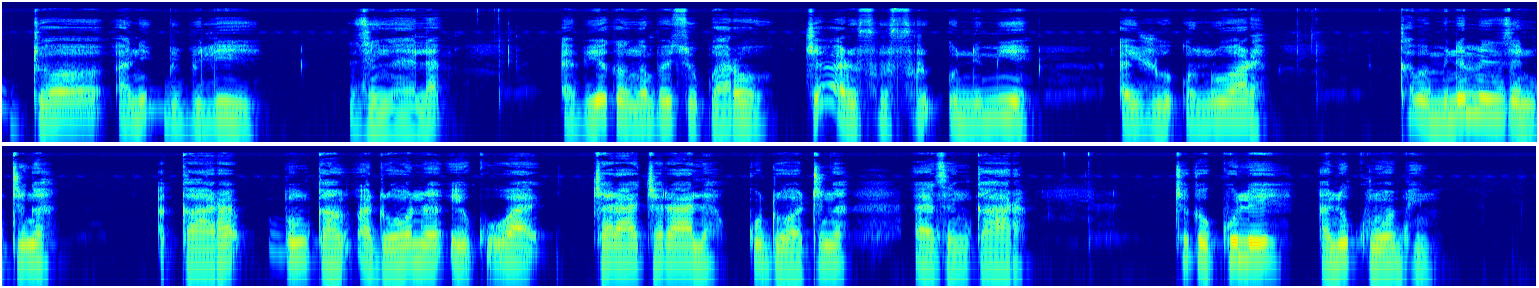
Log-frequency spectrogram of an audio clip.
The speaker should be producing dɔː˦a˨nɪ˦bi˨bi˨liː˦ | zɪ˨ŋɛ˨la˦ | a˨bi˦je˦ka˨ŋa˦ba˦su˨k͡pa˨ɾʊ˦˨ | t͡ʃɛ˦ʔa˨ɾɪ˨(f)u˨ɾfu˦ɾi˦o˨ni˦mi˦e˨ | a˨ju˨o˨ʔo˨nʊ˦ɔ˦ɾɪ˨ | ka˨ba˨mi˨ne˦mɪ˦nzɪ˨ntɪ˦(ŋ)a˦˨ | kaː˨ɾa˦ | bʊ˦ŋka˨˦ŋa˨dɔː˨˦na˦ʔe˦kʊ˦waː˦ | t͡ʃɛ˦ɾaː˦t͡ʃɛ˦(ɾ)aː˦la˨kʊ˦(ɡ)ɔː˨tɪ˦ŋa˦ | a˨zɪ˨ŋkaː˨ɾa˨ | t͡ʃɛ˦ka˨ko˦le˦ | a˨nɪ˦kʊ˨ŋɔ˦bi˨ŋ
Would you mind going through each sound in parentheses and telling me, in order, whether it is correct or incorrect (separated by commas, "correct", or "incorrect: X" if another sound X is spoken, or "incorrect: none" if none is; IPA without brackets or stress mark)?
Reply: correct, correct, correct, incorrect: d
